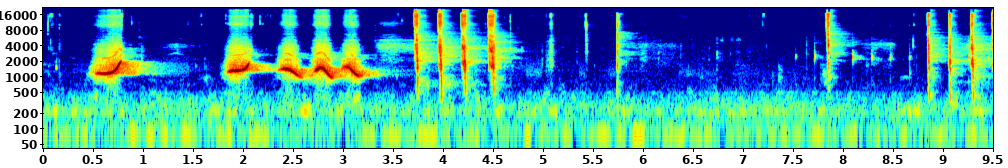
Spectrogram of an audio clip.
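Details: Pet ring-necked parakeet, filmed indoors as a talking parrot, gives a short rising whistle, then a longer whistled phrase of three wavy, warbling notes, followed by sharp scattered clicks and taps.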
